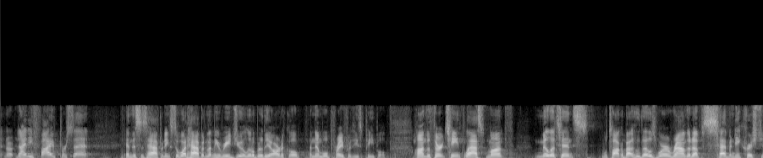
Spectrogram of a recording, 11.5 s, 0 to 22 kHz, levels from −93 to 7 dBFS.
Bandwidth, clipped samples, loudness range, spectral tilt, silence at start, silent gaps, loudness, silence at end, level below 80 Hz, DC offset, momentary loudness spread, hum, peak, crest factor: 7.6 kHz; under 0.1%; 3 LU; -4 dB/octave; 0.05 s; none; -20 LUFS; 0 s; -50 dBFS; under 0.1%; 12 LU; none; -2 dBFS; 20 dB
